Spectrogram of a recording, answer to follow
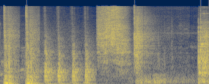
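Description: Knife chopping garlic cloves on a wooden cutting board: a rapid run of sharp chops, about ten a second, which stops about a second and a half in.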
